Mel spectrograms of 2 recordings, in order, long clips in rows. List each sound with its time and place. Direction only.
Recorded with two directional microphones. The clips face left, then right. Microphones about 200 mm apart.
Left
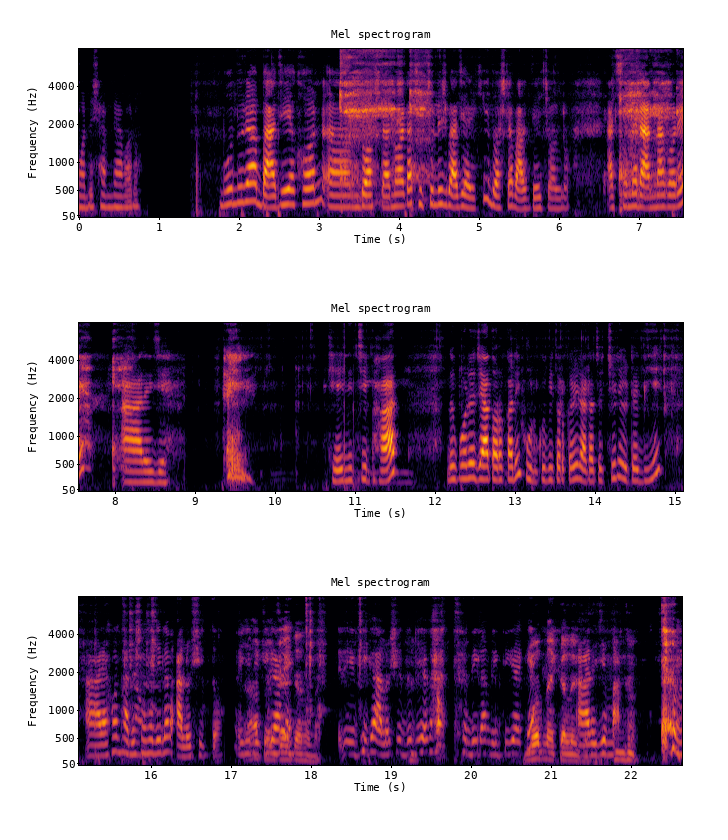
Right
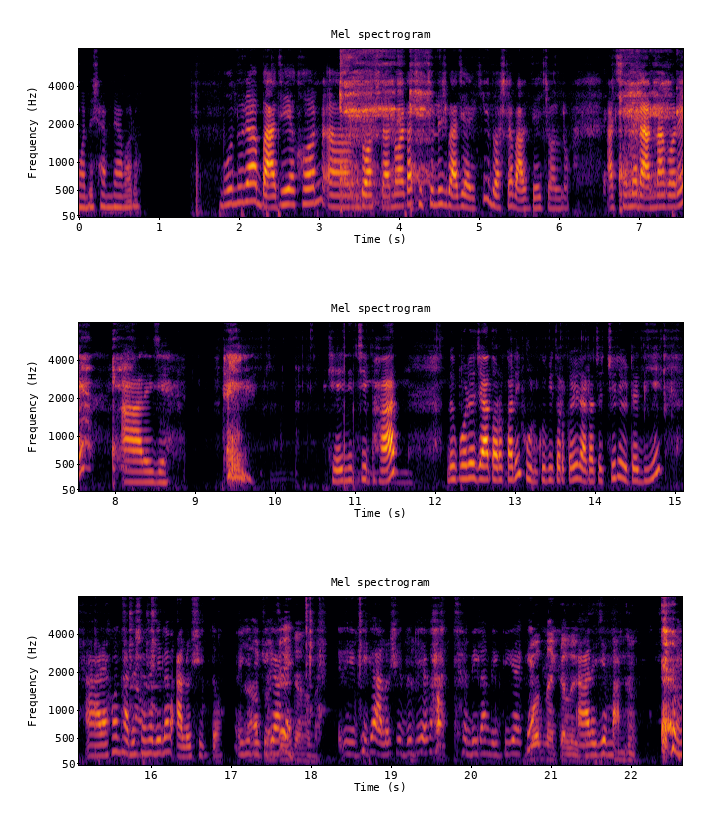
0.0 s a woman's voice: centre (ahead or behind)
1.8 s a woman's voice: 5° left (ahead or behind)
20.8 s speech: 15° left (ahead or behind)
21.3 s a woman's voice: 5° right (ahead or behind)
